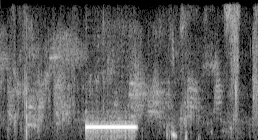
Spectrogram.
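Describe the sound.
A single steady telephone ringing tone while a call is placed, lasting about one second, with quiet rustling and murmured talk before and after it.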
